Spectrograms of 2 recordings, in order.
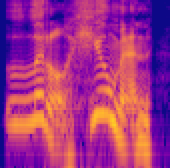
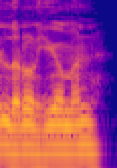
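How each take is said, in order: First: High, loud, offended echo; indignant hiss. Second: Firm, louder voice at normal pitch; commanding alien captor. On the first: Captive man echoing alien's insult, indignant. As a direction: throw it back, pitched way up. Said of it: "the man hissed". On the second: Alien buyer questioning his captive, firm and commanding. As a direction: address the captive with easy authority. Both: A narrator's reading.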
